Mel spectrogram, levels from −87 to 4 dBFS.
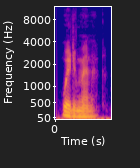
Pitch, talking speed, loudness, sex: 95 Hz, 350 wpm, -16 LUFS, male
